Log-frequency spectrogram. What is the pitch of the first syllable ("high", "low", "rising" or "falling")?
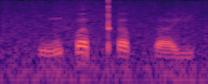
rising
